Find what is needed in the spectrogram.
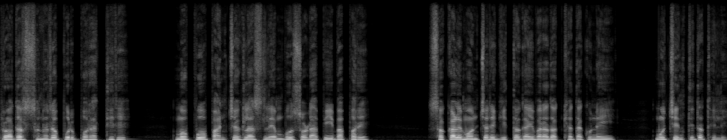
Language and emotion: Odia, fearful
